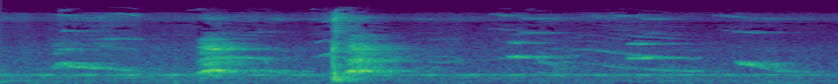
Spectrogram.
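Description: Several dogs bark and howl together at night, one yelp setting off the rest: a near burst of barks, then drawn-out, wavering howls trailing off over a steady electrical hum.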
